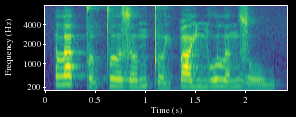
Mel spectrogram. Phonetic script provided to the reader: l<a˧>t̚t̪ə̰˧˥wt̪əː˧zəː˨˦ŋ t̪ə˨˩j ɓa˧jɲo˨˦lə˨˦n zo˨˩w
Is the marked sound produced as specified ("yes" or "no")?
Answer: no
